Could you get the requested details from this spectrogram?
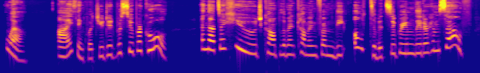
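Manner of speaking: high, loud boastful voice; loud and proud. A narrator's reading. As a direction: brag it out proudly. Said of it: "He spoke loud and proud".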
